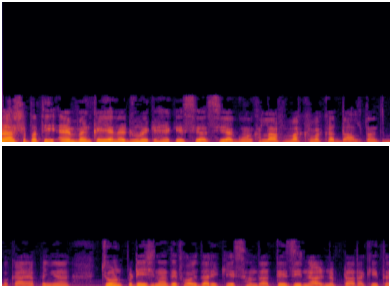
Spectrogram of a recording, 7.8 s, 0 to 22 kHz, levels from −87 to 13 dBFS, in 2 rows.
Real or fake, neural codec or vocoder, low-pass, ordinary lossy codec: fake; vocoder, 44.1 kHz, 128 mel bands every 256 samples, BigVGAN v2; 7.2 kHz; none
